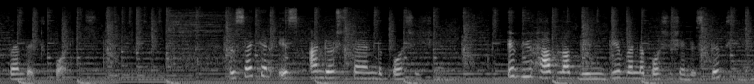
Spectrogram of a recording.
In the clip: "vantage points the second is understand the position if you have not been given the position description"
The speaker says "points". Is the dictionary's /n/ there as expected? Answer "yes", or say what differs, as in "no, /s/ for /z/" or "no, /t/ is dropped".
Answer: no, /n/ is dropped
